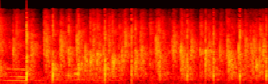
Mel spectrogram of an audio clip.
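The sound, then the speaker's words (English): An audience claps in a sustained round of applause given to God, many hands striking in a dense, uneven patter with a few sharper individual claps standing out, steady and fairly loud for the full length. “So what about giving a round of applause to God today?”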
